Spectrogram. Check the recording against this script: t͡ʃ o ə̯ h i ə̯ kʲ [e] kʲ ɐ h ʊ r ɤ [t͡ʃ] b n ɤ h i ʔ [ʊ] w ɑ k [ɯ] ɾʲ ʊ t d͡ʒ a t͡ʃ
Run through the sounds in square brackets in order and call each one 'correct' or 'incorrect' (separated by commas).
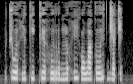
correct, incorrect, incorrect, incorrect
